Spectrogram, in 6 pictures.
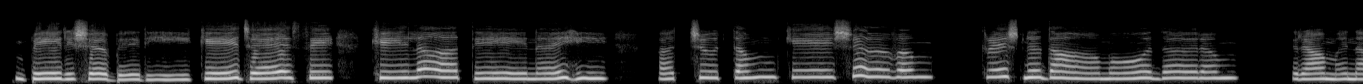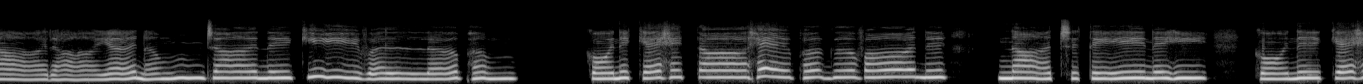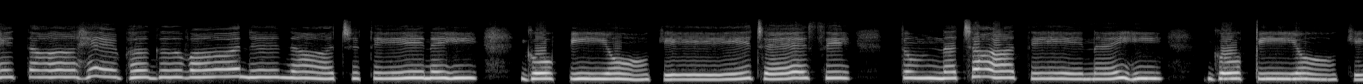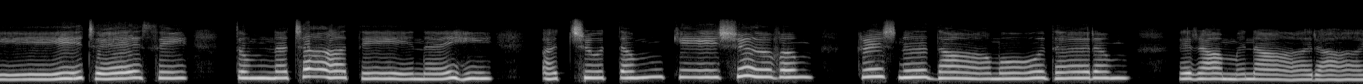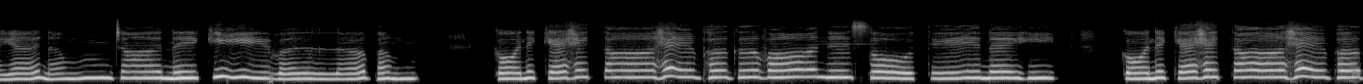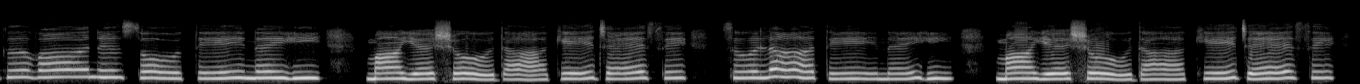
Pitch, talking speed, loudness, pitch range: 290 Hz, 50 wpm, -18 LUFS, 260-320 Hz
